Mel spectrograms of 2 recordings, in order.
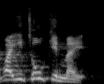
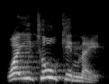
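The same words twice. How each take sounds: First: Mock challenge. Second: Higher, pointed why are you talking, mate; scornful challenge. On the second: Pretend. Telling Jamie Carragher to stop talking, scornful. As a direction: put the pundit down with scorn. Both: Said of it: "That's what I would say to him".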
